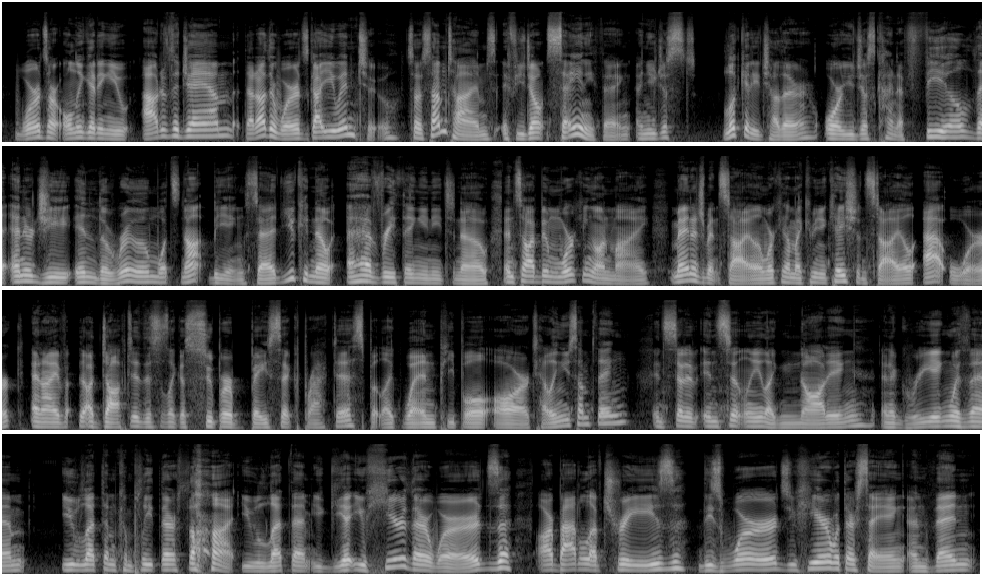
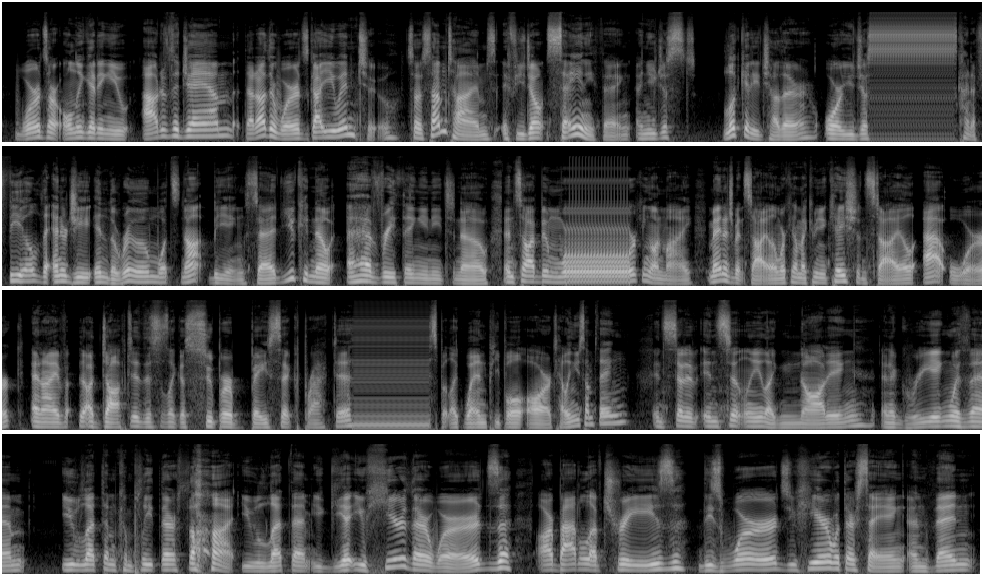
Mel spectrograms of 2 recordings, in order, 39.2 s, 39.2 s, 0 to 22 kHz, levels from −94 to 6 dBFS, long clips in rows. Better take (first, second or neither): first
